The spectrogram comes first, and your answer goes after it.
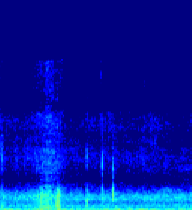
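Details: Western honey bees in an opened hive during a quick spring inspection, frames full of honey and bees: steady low droning hum with a few clicks and knocks from handling the frames.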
